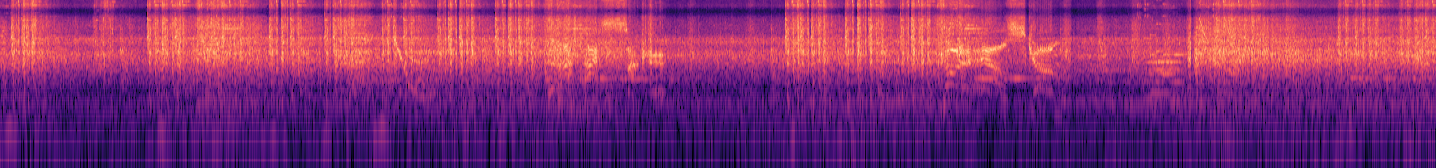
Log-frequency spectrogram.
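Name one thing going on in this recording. Rapid gunfire from a futuristic rifle rattles in bursts.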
